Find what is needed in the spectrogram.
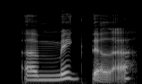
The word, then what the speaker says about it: amygdala: Amygdala，那我们重音是放在前面的二，所以是 amygdala。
